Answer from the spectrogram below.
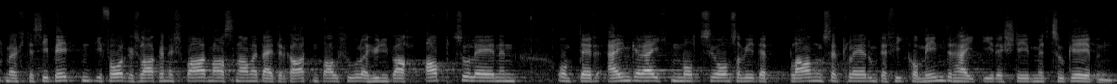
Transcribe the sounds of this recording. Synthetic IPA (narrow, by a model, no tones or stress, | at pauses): çmœçtəziːbɪtən̩diːfoːɾɡəʃlaːɡənəʃpaːɾmaːsnaːməbaɪdeːɡɑːtn̩baʊʃuːləɦyːnibɑχʔɑpt͡suleːnən | ʊnt̚d̥eːʔaɪnɡəʁaɪçtn̩mot͡sjoːnzoviːdeːɐplaːnʊŋsɛʁkʰlɛːʁʊŋdeːfikʰomɪndəɾhaɪtiːʁəʃtɪmːət͡suɡeːbən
